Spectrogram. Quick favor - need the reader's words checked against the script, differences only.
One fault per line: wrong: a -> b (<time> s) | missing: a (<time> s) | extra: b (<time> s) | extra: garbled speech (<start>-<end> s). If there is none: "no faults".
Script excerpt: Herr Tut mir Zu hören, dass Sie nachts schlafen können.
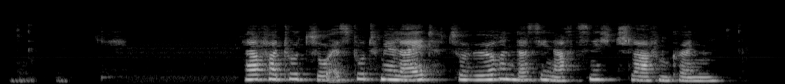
extra: Fatuzzo es (2.6 s)
extra: Leid (4.0 s)
extra: nicht (5.9 s)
